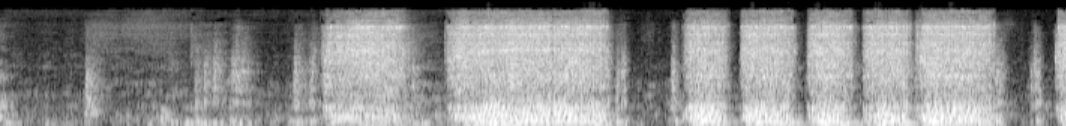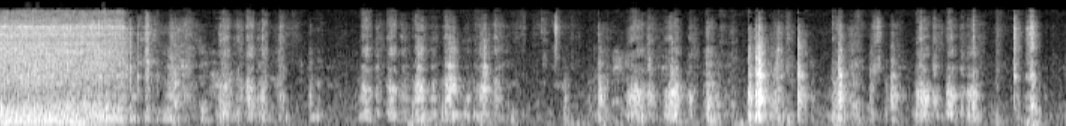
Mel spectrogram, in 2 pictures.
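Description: A sewing machine stitches a puff sleeve in bursts, loud runs of rapid needle chatter broken by short pauses, then quieter scraping and handling of the fabric.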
